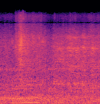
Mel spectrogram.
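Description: Street noise with a motor vehicle running nearby, a steady rumble with a faint low hum in the first second.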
